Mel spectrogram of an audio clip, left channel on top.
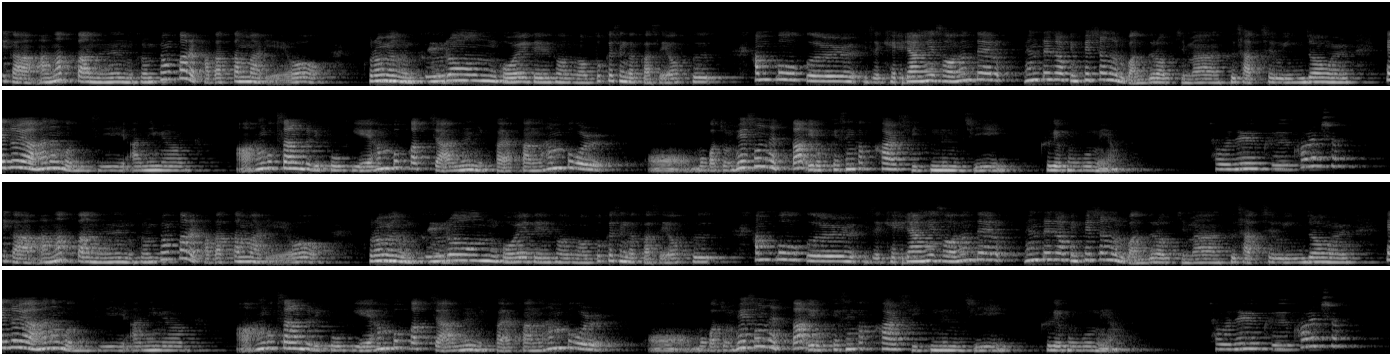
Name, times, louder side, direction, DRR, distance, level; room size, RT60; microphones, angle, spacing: voice 1, 0.0-3.2 3.7-7.1 7.5-13.5 13.8-15.7 16.2-19.9 20.3-23.9 24.3-25.0, left 1 dB, 20° left, 3 dB, 0.4 m, -26 dB
voice 2, 3.7-4.5 24.9-25.3 26.0-27.2, left 2 dB, ahead, 1 dB, 1.0 m, -31 dB
6.5 x 4.3 x 4.6 m, 0.85 s
head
